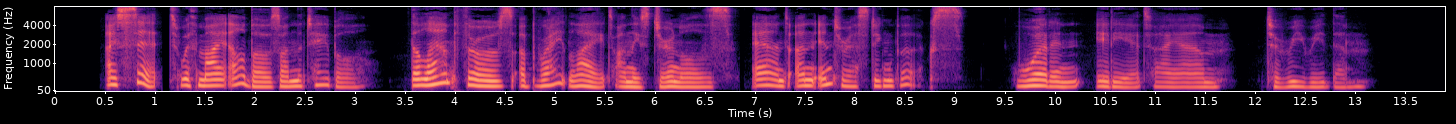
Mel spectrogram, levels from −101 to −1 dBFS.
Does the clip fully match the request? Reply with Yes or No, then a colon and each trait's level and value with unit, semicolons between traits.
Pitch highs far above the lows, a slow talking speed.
No: average, 4.2 semitones; slow, 125 wpm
